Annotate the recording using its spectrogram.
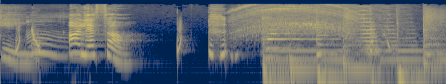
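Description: Cartoon soundtrack: a high, child-like voice for the first second or so, then a short pop sound effect. A whoosh rising and falling follows, and bright children's music starts about two and a half seconds in.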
